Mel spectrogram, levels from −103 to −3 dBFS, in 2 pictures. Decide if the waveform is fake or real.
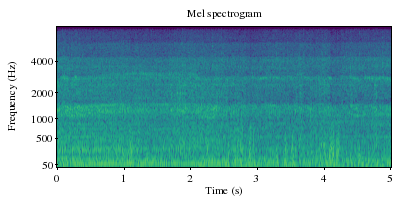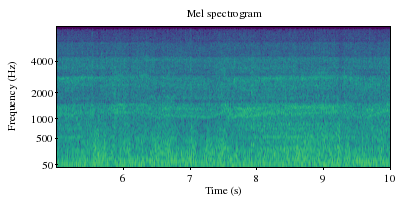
real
